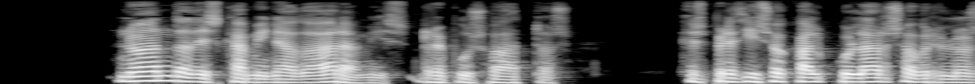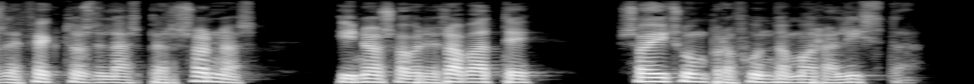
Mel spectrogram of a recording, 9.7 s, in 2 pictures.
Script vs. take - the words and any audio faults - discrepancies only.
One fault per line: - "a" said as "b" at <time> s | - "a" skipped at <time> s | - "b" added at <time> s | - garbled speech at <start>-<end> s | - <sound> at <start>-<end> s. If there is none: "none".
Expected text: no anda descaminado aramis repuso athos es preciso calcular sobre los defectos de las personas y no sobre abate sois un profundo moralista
none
